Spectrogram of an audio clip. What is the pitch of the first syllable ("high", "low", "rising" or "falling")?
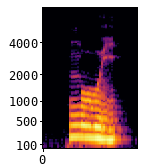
low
